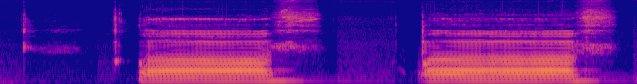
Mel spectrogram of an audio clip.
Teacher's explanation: কফ হচ্ছে জিহ্বার গোড়া উপরে মাড়ি দাঁতের উপরের সাথে লাগিয়ে, জিহ্বার গোড়া এর বরাবর উপরের সাথে লাগিয়ে, জিহ্বার গোড়া তার বরাবর উপরে তালের সাথে লাগিয়ে কফ কফ কফ। কফের মাখরাজ তথা কফ এর উচ্চারণ স্থান হচ্ছে জিহ্বার গোড়া তার বরাবর উপরের সাথে লাগিয়ে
